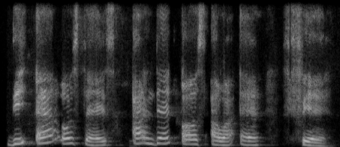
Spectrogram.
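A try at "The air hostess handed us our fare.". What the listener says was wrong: I still can't hear the sound of the H.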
